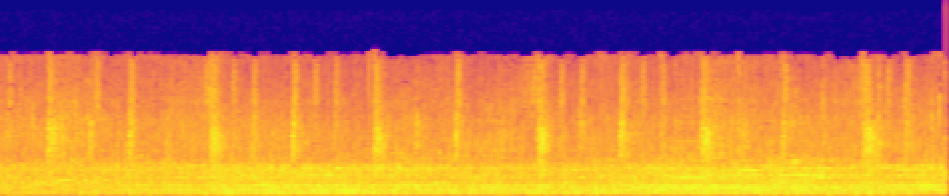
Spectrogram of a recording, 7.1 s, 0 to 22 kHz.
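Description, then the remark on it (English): A packed basketball arena crowd of Boston fans boos the home team, down 16 to the Sixers going into the fourth quarter, in a loud, sustained roar that holds steady for several seconds, a dense wash of voices filling the space. “Joe Mazzulla's team getting booed out of their own building”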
